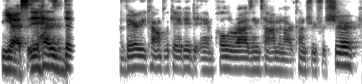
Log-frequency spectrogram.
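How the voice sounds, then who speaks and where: Guy moderating a webinar, average pitch, appreciative, chatty, bit halting. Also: fairly even intonation. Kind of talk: moderating a panel, conversational.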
